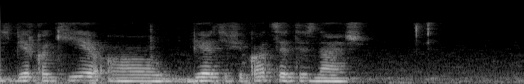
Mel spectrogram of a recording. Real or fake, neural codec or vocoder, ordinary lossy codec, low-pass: real; none; Opus, 64 kbps; 7.2 kHz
